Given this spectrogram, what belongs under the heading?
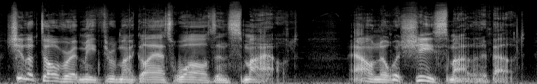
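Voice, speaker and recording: A man's voice: on the low side, expressive, normal speed, creaky, a bit bright, no room sound. A man playing a vindictive, controlling businessman and boss, narrating an audio drama in first person with a stern manner. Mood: vindictive, brooding.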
